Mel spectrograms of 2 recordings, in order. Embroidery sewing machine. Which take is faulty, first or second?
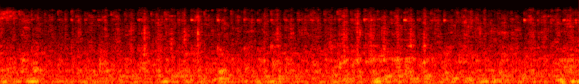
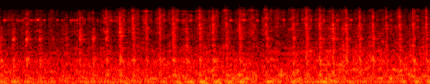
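second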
